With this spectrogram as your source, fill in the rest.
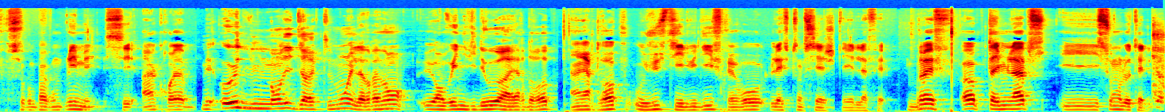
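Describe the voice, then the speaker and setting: A man speaks at medium pitch with ordinary pitch variation and an animated tone. He hardly pauses at all. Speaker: youtuber reacting to videos. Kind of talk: reaction video commentary. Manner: fast; casual, animated.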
